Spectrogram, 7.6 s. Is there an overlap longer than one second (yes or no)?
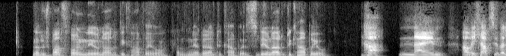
no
